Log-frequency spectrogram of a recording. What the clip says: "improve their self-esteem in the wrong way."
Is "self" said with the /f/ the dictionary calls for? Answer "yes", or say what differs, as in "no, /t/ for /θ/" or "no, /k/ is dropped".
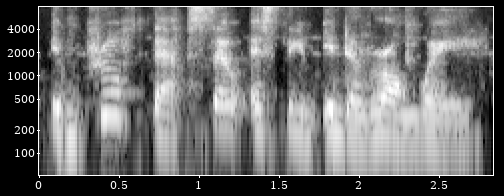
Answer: no, /f/ is dropped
